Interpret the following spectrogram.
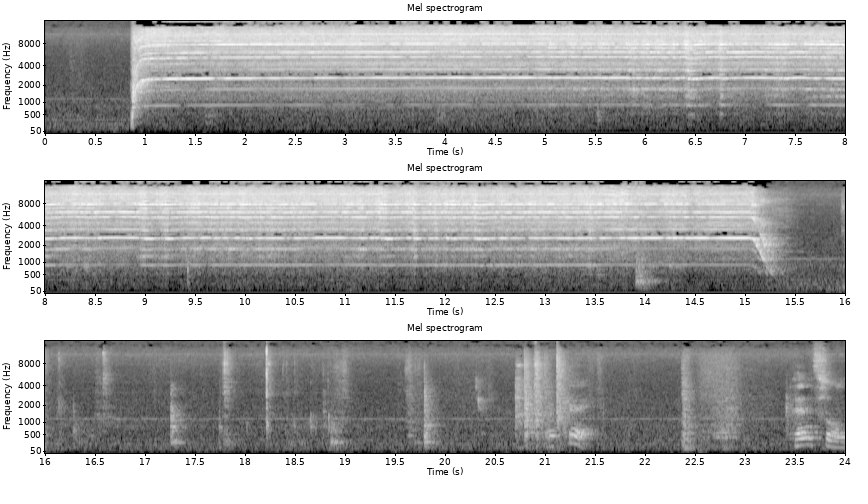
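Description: Small handheld high-speed rotary tool with a tiny router base running with a steady high whine while it trims a wooden guitar back brace to length. It starts abruptly about a second in and runs for about fourteen seconds, then winds down and stops. A few light taps and clicks follow.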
